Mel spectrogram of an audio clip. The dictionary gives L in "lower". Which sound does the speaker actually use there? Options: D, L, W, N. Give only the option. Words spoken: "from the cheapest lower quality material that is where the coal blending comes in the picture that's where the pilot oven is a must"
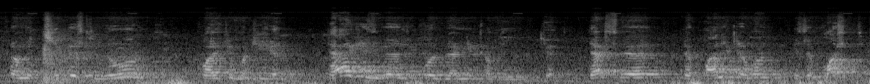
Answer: N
